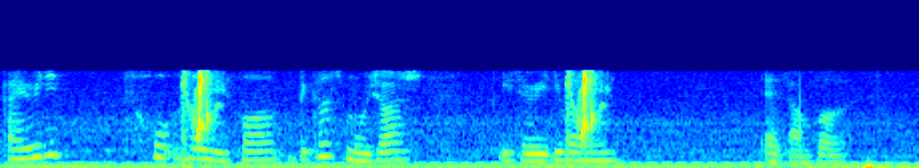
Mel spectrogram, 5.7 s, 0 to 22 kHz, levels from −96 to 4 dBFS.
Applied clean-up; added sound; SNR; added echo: none; Splash, splatter; -4 dB; none.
